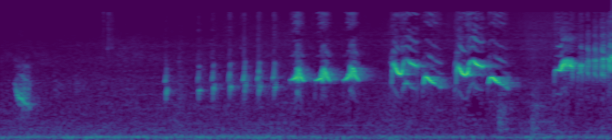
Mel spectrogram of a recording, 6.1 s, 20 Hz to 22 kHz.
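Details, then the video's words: Whambie on a bird-tutoring master track: soft chirps build into loud, varied whistled phrases that slur up and down, delivered in quick bursts. "Masteran Whambie nonstop 1 jam"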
